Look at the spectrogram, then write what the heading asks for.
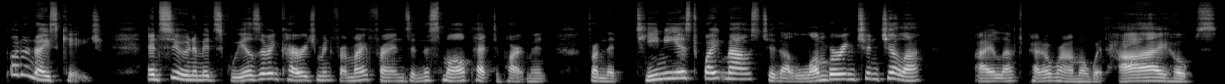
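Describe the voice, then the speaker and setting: A small male pet hamster tells his own storybook tale, acted out by a woman reader. He is bright, proud and easily heartbroken. The delivery is dramatic, in a slightly low register, with words repeated for emphasis. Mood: proud, pleased. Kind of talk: children's storybook read-aloud in first person.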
